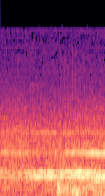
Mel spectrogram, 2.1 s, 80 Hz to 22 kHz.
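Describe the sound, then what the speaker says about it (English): Air raid siren sounding a steady wartime alert in 1940s Britain, a sustained tone held for about two seconds, moderately faint and slightly distant, alone without voices. "The siren's going off!"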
